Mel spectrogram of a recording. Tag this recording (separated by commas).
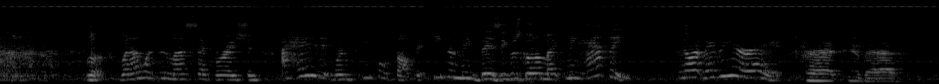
Speech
